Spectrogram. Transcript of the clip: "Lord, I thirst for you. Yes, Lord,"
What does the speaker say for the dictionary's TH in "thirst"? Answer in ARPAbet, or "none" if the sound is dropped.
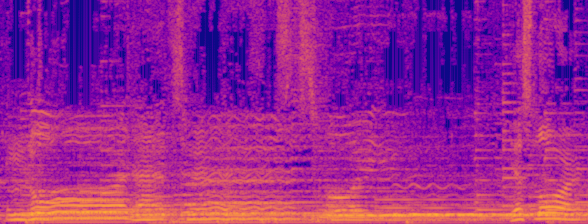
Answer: T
